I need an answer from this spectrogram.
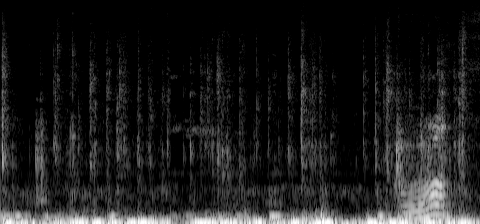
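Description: Computer keyboard typing as notes are written, a quick, uneven stream of light key clicks running steadily through the whole stretch.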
